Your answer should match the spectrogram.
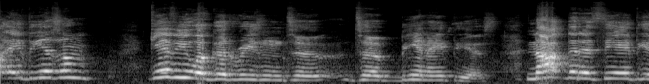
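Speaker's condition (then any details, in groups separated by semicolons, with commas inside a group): Cerebral palsy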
